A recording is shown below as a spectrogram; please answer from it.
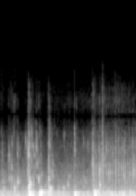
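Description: Irregular light knocks and clicks of gear being handled on the deck of a small fishing boat, with a little water sound.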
